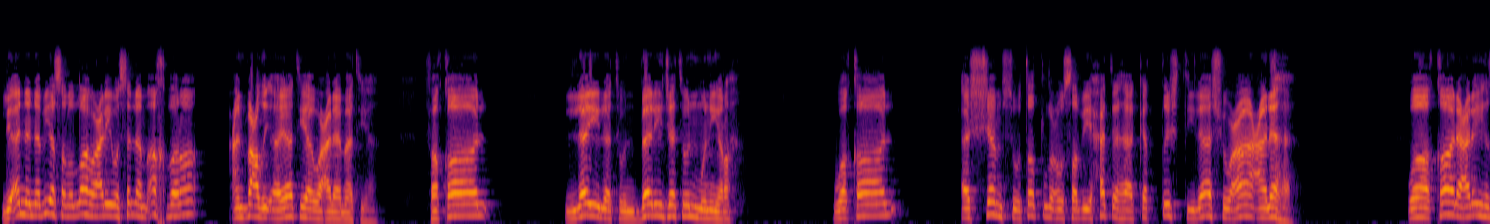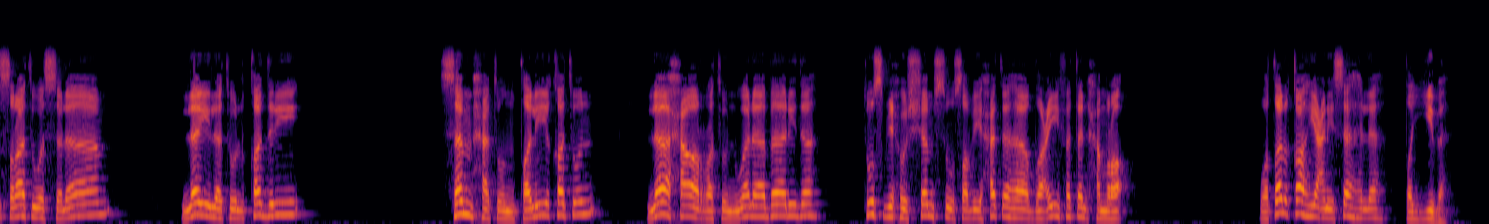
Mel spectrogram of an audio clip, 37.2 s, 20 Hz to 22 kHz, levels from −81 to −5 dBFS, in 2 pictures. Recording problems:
high frequencies cut off; noticeable; nothing above 8 kHz

